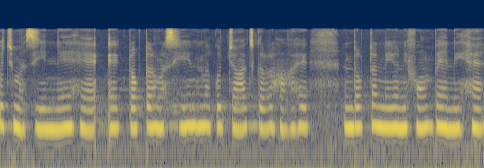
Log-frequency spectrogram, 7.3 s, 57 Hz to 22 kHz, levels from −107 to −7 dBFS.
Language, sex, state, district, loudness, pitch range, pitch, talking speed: Hindi, female, Bihar, West Champaran, -22 LUFS, 235-250 Hz, 245 Hz, 140 wpm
